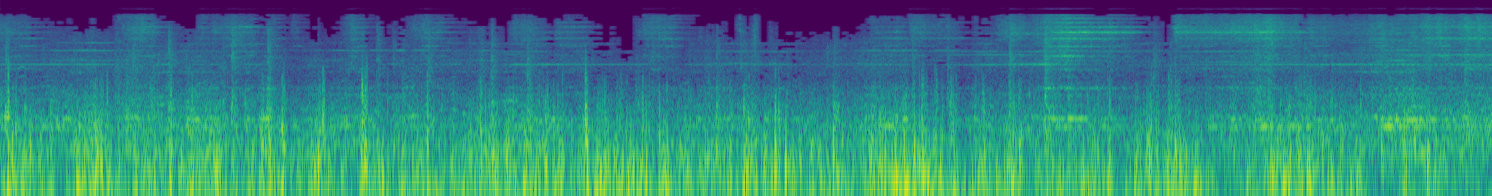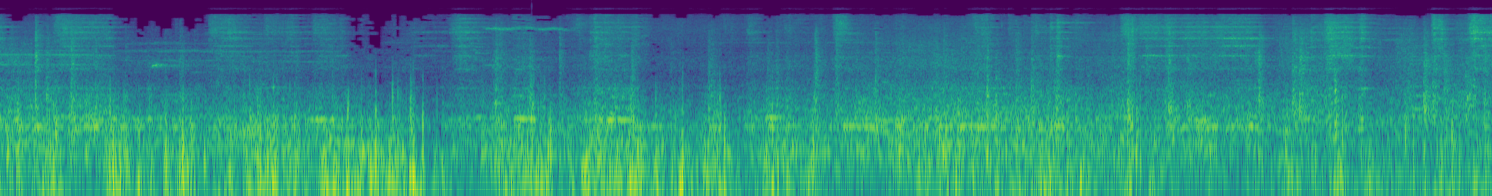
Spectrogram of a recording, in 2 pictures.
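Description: Passenger coaches of a steam-hauled train running through a curve, heard from an open coach window. The wheels squeal in high-pitched screeches that come and go over the steady rumble and clatter of the carriages on the rails.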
